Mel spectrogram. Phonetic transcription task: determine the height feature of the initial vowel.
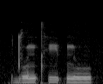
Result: high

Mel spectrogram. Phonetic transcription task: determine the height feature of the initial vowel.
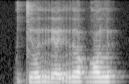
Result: mid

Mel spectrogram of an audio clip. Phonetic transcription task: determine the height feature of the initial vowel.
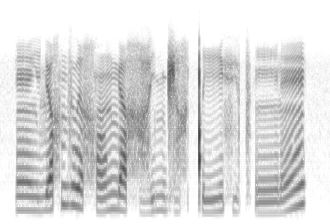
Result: mid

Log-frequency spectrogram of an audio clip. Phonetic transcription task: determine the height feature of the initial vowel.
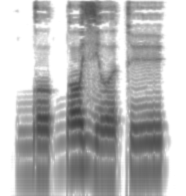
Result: mid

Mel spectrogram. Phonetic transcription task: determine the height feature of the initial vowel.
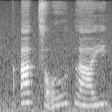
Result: low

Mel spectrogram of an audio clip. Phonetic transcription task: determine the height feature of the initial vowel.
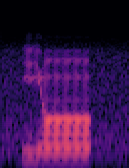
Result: mid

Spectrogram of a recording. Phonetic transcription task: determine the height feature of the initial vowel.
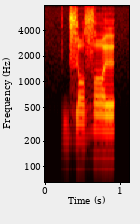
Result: high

